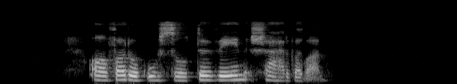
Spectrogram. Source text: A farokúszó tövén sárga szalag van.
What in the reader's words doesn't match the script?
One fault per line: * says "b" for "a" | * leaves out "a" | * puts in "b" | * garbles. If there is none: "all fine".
* leaves out "szalag"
